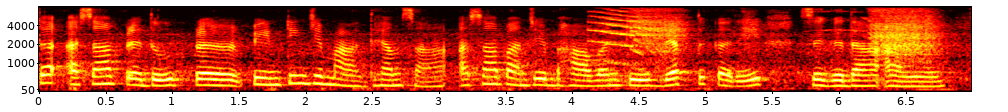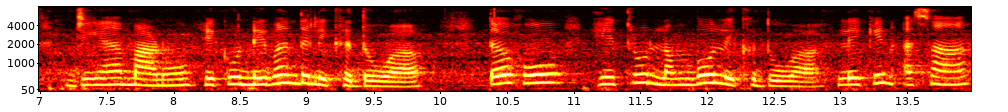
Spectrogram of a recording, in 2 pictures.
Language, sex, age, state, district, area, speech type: Sindhi, female, 30-45, Uttar Pradesh, Lucknow, rural, spontaneous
